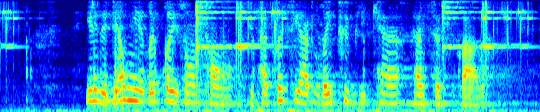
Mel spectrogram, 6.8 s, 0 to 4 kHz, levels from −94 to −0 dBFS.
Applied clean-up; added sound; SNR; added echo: none; Shatter; 12 dB; reverberation time 1.1 s.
